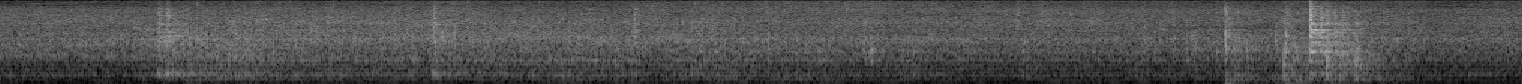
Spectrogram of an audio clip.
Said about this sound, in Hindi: अब मैं इसमें बेसिक सब्ज़ियाँ डालूँगी। ये आलू, मटर, गाजर, गोभी है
